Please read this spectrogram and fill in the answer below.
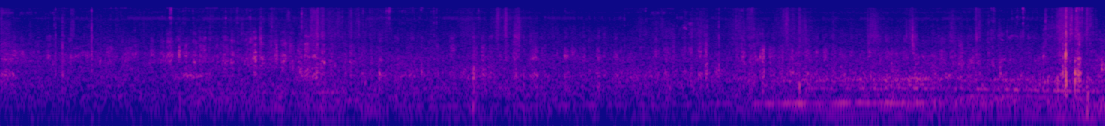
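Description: Two dogs playing tug-of-war with a knotted rope toy: panting and irregular scuffling as they pull.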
